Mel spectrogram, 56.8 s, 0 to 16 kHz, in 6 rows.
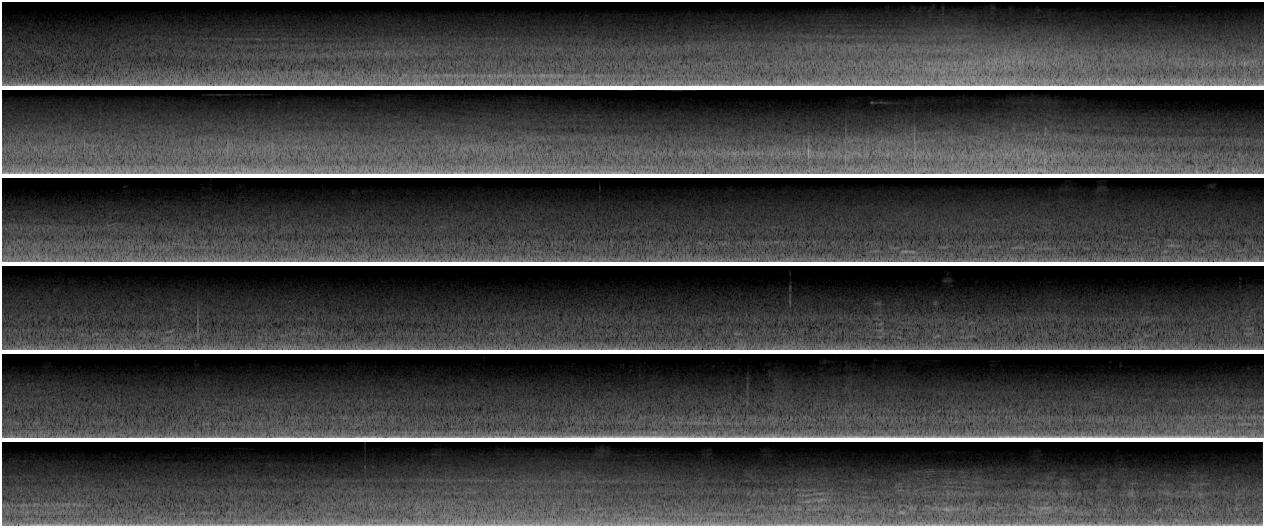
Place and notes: Slow walking down fast food street.
Recorded with Zoom H5 + AKG C568 B
7 June, 13:52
